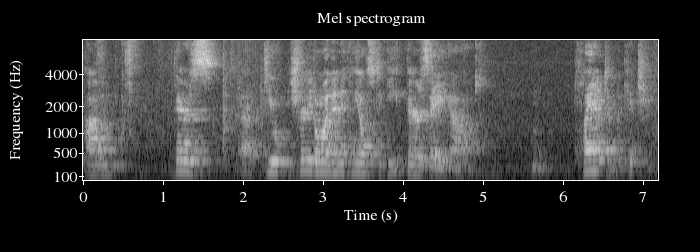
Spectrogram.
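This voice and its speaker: A man's voice: a little high, expressive, normal speed, sharp tone. A man playing an awkward, nervous older tax attorney, hesitant and polite, in a stage play rehearsal. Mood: nervous, flustered. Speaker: amateur stage actor in rehearsal. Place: echoey indoor rehearsal room. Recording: very echoey room, distant mic, faint noise.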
